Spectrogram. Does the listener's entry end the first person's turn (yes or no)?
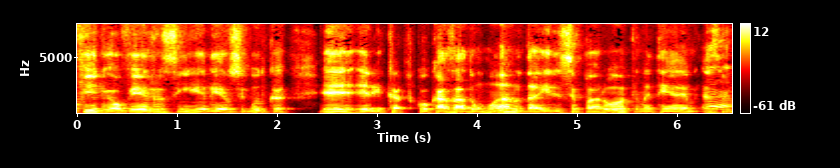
no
